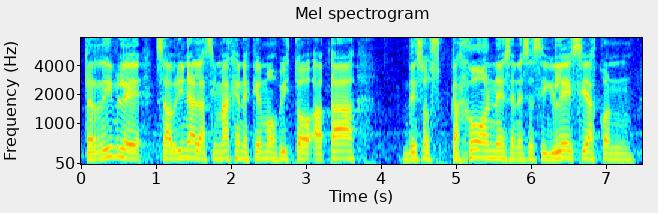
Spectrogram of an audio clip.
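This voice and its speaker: A man with an Argentine accent commenting on an interview panel in a grave, halting, conversational way. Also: a little high, steady tone, fairly bright tone.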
